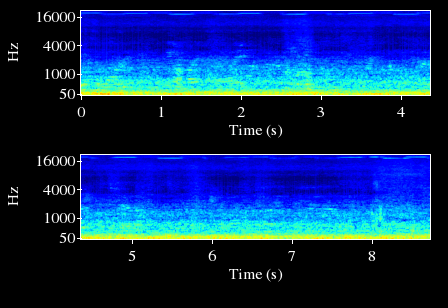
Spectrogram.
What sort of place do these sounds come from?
bus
